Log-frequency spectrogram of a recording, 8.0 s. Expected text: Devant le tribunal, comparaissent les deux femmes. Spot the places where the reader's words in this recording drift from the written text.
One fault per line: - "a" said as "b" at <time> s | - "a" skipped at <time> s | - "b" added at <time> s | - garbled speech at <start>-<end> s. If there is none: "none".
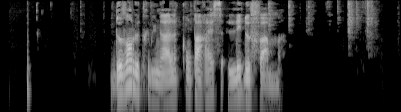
none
